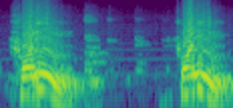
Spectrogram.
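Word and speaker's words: foreign: যখন জি এর পরে এন আসে তখন জি সাইলেন্ট থাকে। যেমন ফরিন এখানে জিটা পড়া যাবে না। এই কারণে যে জি এর পর এন এসেছে।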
